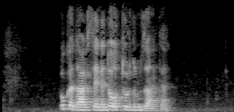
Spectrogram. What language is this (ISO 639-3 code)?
tur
